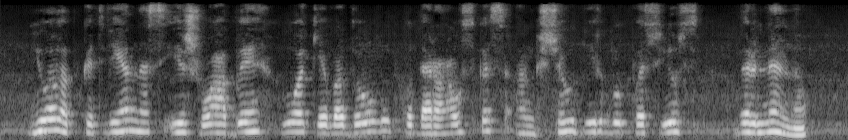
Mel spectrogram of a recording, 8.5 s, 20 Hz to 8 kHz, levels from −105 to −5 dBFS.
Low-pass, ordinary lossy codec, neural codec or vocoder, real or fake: 7.2 kHz; AAC, 48 kbps; codec, 16 kHz, 4 kbps, X-Codec, WavLM features, trained on Multilingual LibriSpeech; fake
